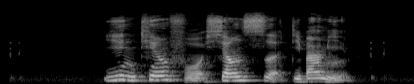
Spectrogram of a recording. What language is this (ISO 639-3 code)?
zho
